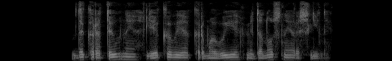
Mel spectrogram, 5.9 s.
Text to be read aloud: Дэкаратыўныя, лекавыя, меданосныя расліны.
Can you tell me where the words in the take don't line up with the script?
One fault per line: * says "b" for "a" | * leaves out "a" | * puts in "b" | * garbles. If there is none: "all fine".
* puts in "кармавыя"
